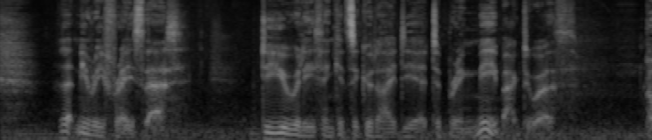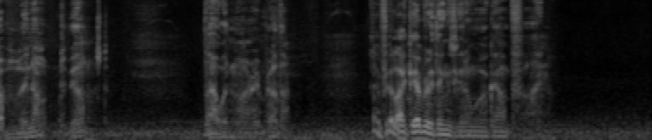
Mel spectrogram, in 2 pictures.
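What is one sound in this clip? A man speaks calmly and closely, with pauses.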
